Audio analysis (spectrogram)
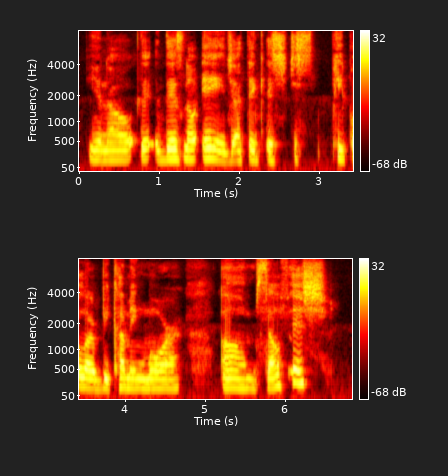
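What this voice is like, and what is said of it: Hoarse, fading voice. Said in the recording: “I don't know where my voice went ... You burned it out today ... That sounds like an allergy voice”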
